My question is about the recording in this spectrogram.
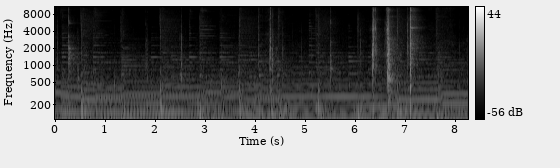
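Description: Soft background music with steady held notes, over a few sharp metal clicks and knocks, the loudest three in quick succession near the end, as a Browning Maxus II shotgun's barrel is slid onto the magazine tube and seated against the receiver.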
